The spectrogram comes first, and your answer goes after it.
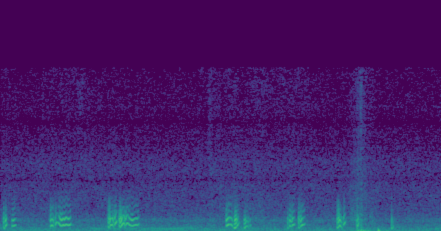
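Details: Guinea pig making short wavering squeaks in loose pairs and bursts, about seven over four seconds, with a faint low hum and a soft thump near the end.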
